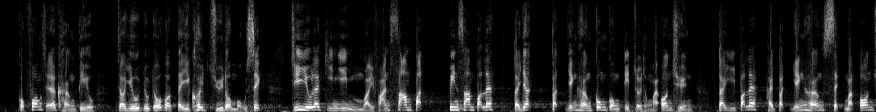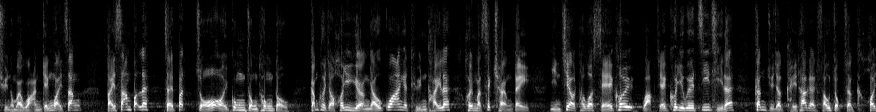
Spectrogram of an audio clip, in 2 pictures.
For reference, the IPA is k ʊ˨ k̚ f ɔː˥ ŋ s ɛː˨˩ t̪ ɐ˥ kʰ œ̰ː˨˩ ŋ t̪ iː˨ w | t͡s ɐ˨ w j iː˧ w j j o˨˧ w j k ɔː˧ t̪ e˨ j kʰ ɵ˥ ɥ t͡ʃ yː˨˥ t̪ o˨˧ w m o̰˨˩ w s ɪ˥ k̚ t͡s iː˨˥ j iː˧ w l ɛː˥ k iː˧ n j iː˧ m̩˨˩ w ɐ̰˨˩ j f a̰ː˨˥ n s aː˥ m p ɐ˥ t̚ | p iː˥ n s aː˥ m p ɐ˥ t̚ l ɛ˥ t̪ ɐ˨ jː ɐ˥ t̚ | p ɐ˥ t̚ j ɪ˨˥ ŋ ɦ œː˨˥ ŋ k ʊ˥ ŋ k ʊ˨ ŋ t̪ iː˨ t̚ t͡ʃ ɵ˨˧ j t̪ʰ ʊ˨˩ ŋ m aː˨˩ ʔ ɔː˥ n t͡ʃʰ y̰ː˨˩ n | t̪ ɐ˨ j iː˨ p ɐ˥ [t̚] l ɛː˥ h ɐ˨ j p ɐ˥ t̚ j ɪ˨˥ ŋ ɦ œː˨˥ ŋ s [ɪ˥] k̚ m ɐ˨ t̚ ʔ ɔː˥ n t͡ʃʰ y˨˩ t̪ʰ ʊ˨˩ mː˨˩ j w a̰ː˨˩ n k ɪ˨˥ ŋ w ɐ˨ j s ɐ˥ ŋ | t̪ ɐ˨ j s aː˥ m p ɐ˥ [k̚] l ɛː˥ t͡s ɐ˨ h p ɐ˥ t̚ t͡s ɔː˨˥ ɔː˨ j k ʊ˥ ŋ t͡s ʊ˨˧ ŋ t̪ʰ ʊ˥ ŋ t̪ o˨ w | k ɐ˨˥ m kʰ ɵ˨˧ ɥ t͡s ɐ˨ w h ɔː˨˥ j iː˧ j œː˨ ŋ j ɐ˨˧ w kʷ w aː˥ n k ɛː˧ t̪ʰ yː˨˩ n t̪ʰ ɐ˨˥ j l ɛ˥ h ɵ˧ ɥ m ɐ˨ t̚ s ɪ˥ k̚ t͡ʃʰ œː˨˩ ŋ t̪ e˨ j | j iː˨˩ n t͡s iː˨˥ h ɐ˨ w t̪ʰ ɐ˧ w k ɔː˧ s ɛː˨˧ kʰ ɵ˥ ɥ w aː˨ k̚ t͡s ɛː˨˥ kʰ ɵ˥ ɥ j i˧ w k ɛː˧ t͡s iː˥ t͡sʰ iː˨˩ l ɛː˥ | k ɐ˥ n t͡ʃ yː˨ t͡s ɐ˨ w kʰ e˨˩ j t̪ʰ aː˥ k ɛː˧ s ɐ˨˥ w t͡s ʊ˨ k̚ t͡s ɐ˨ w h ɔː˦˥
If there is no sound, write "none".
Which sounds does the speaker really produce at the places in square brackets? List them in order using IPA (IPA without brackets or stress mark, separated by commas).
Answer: t̚, ɪ˨, t̚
